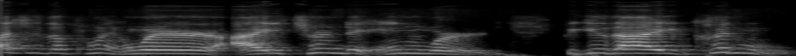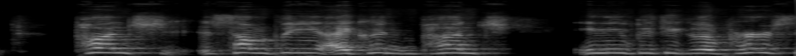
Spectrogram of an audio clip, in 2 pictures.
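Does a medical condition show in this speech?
Yes: cerebral palsy.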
